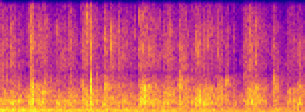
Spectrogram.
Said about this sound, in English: And would you just give the Lord a hand clap of praise this morning? Hallelujah. Praise God. Praise God.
